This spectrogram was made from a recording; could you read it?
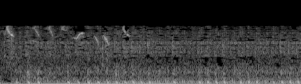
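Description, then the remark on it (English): A small pull-start lawnmower engine, started by yanking its cord on a summer day, sputters to life and settles into a rapid, steady low chugging with a clattery rattle, with no voices over it. “But I'm having a little trouble trying to figure out how this lawnmower works.”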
